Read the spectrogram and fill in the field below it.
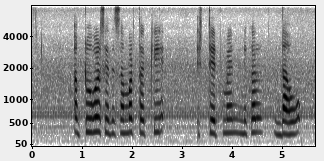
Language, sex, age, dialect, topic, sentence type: Magahi, female, 25-30, Northeastern/Surjapuri, banking, question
